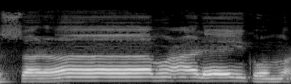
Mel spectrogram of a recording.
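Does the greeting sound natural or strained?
strained. The greeting sounds strained and affected. The speaker calls it wrong. "как некоторые"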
